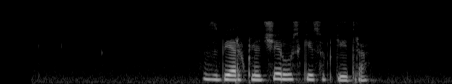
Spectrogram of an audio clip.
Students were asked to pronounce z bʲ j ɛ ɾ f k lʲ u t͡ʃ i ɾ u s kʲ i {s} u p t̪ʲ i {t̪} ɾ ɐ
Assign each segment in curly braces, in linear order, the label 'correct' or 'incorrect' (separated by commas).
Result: correct, correct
